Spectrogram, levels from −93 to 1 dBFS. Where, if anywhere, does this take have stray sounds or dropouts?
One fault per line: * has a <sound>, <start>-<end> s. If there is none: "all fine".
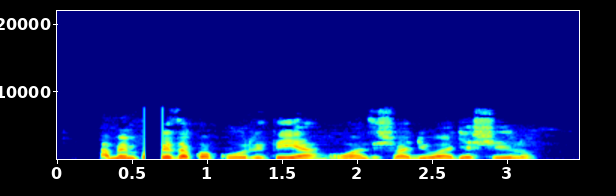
* has a dropout, 0.6-0.7 s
